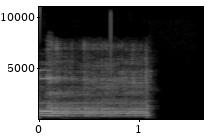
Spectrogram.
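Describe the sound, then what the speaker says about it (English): A Silhouette cutting machine whirs as it feeds the cutting mat in, a steady close mechanical hum that stops abruptly, leaving silence. "We'll go ahead and turn on the machine and then get our mat loaded in like normal."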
